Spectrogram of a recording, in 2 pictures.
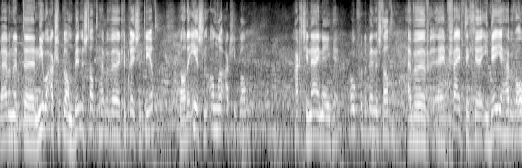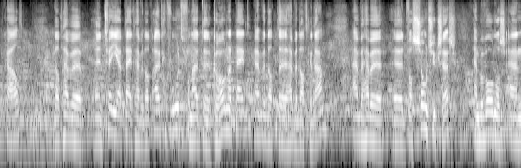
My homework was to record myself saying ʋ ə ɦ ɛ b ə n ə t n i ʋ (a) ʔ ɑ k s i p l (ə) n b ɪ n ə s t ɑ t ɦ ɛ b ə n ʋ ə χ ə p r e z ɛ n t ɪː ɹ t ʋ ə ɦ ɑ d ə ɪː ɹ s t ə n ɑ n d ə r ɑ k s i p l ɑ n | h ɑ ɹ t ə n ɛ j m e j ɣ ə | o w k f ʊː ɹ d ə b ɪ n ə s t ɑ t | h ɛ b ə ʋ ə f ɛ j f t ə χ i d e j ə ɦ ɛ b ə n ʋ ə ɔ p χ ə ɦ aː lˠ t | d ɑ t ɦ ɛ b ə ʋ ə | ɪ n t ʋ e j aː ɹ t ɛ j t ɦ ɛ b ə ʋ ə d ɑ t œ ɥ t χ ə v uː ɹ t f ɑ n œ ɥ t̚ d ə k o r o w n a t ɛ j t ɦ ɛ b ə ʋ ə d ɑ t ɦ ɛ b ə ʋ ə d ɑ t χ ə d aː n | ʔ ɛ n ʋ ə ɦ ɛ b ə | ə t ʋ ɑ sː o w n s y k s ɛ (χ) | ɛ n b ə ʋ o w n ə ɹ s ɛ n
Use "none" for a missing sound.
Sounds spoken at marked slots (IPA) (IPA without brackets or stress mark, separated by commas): ə, ɑ, s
